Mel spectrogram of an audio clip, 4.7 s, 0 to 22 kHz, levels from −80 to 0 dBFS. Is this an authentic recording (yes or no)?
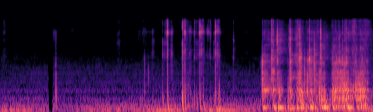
no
